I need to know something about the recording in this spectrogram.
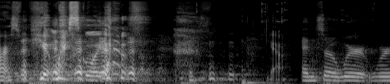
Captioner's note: everyone laughing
